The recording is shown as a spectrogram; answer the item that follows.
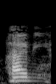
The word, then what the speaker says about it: Jaime: And then Jamie Jacquez Jr., 6'6". – Jaime Jacquez.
